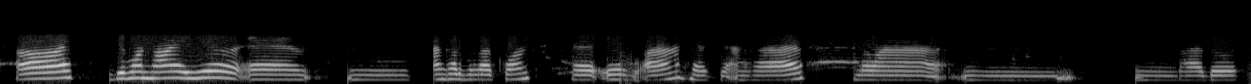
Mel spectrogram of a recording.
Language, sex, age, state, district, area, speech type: Santali, female, 30-45, Jharkhand, East Singhbhum, rural, conversation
